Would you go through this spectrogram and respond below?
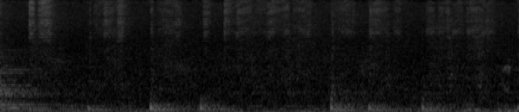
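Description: Chalk or marker writing on a classroom board, a run of short scraping strokes at close range with steady room noise behind and no talk.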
